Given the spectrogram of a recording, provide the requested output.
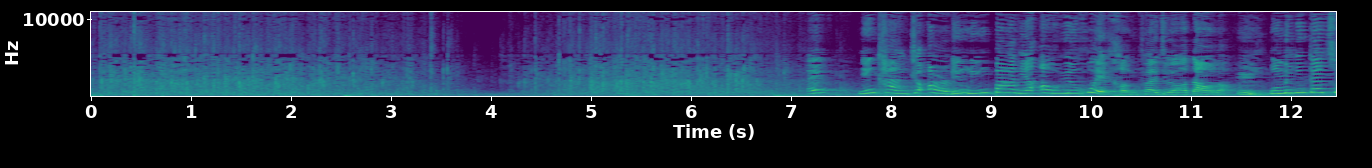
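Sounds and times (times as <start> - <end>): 
large crowd applauding at a comedy stage show: 0.0 - 7.2
speech: 7.7 - 12.4.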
